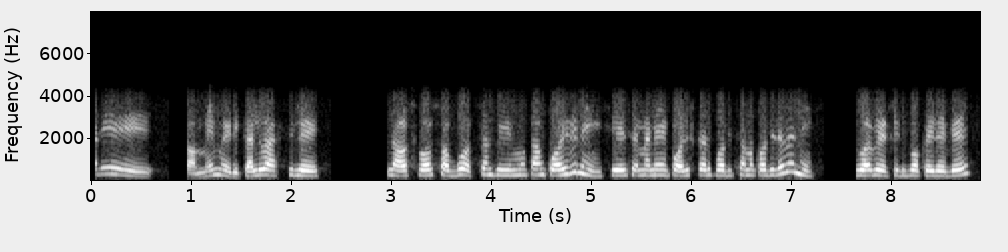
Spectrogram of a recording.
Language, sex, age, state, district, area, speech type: Odia, female, 45-60, Odisha, Angul, rural, conversation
